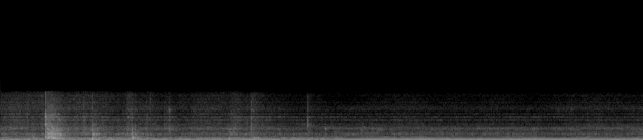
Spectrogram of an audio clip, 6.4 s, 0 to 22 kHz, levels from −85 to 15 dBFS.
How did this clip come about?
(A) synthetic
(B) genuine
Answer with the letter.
A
